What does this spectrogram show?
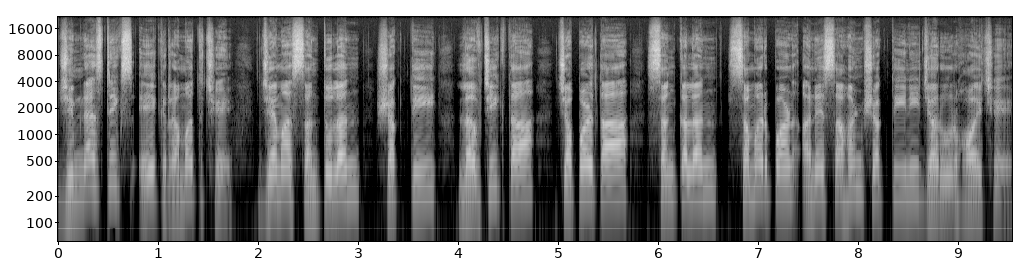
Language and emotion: Gujarati, neutral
